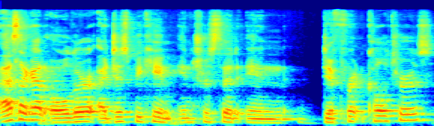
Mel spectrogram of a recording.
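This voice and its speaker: On a very clean recording with a silent background, a man with a New York accent speaks in a dark, mellow tone. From New York (Queens). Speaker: podcast guest, son of Guyanese immigrants. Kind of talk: casual interview chat.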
